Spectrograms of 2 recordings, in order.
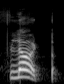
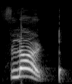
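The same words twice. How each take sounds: No difference in how they are said.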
